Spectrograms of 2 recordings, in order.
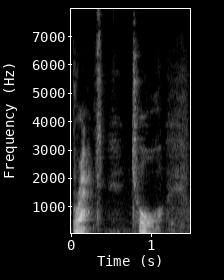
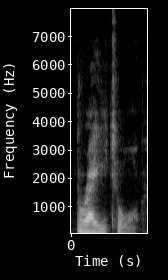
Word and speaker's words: Brat Tor: So we went to something called Brat Tor, or as it's I think it's pronounced Bray Tor, but it's spelt Brat, Brat.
